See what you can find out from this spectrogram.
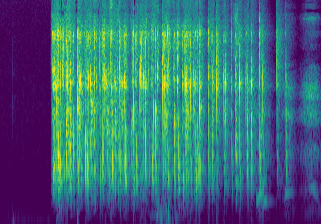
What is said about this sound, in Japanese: なんかこの拍手を使ってみたかったっていうね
